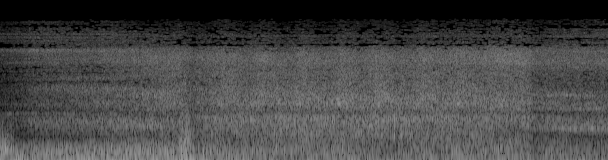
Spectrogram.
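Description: Intercity electric multiple-unit train passing at speed: a loud, steady rush of wheels on rail and air, with wind buffeting the microphone. The sound changes abruptly about five seconds in, losing its hiss.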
